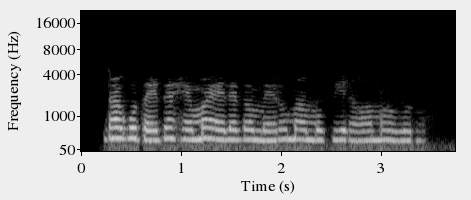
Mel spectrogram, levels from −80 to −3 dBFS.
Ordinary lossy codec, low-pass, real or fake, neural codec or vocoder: AAC, 16 kbps; 9.9 kHz; fake; vocoder, 22.05 kHz, 80 mel bands, WaveNeXt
